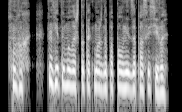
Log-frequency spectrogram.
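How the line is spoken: Breathed out. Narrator (Russian): выдохнула она

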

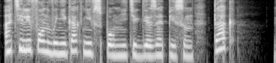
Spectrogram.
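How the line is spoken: Slow singsong drawl. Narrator (Russian): Медлительность старшего менеджера, его манера говорить нараспев

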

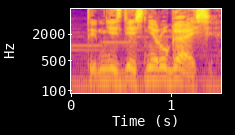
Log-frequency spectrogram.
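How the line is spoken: Stern. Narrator (Russian): строго сказал я

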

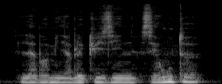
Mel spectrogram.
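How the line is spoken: Murmured very quietly. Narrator (French): L'une d'elles murmura tout bas

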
